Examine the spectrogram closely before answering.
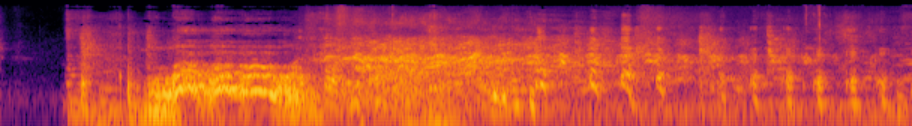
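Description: A female rottweiler, trained as a guard dog to alert to suspicious people outside the door, lets out a loud bark, followed by several seconds of choppy, rhythmic bursts that sound like laughter mixed with more gruff barking.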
